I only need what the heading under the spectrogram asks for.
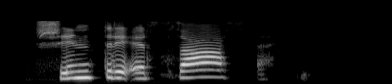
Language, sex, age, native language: Icelandic, male, 6, Icelandic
